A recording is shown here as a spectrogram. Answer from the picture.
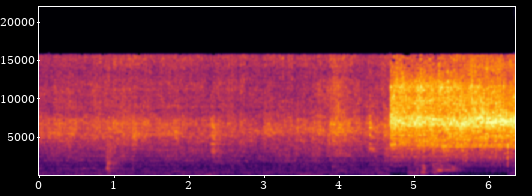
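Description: Soft background music with a light clink about a second in. Near the end a loud, steady sizzle takes over: two seasoned fillets frying in hot oil in a stainless steel saucepan.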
